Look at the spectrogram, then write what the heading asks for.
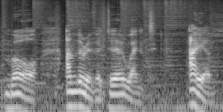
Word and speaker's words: Eyam: between the edge of Iam Moor and the River Derwent. Iam, pronounced Eem, rather than I am, is over there to our left somewhere.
